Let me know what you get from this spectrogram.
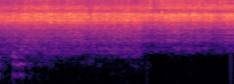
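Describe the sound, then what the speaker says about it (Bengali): Cauliflower florets and potato pieces frying in oil in a pan, a steady, dense sizzle that stays loud and close throughout with no pauses. "আর আমার এইদিকে তো ফুলকপি আলু ভাজা হচ্ছে, আস্তে আস্তে রং ধরছে।"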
